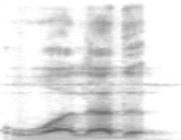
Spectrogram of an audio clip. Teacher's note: یہاں دال پہ قلقلہ کریں گے، ٹھیک ہے، دال کو ہلا کے پڑھیں گے · واو کو ادا کرتے ہونٹوں کو گول کرنا ہے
